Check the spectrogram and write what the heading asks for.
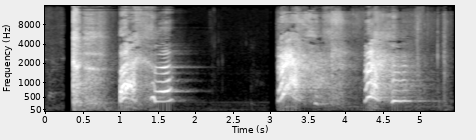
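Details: Two pairs of sharp inhale-then-burst sneezes with voiced catches, four sneezes in all, from a short sneezing compilation; ordinary sneezing.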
